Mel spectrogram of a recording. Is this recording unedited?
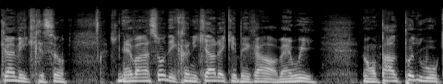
yes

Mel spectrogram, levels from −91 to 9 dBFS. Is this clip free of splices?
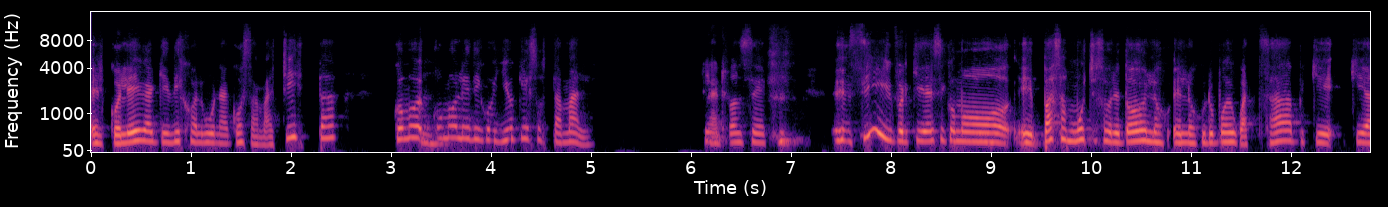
yes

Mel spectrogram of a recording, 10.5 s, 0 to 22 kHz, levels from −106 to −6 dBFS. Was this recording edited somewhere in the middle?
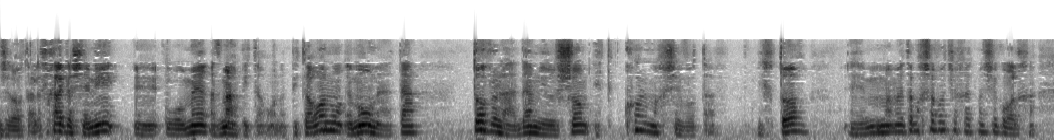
yes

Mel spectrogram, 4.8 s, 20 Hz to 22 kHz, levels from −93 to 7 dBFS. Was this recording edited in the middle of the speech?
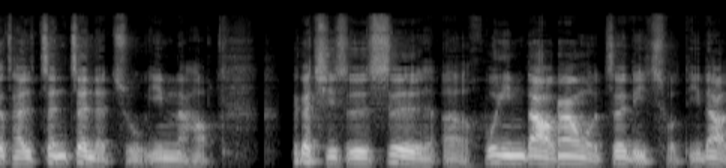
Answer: yes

